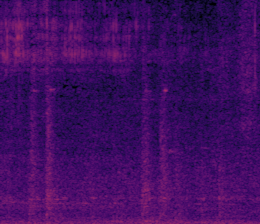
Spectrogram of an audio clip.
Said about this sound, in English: You know, even the The cars, the buses, the transport make the most amazing sounds to sample, you know? Listen to this train coming past. This is what I'm talking about.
